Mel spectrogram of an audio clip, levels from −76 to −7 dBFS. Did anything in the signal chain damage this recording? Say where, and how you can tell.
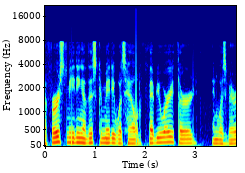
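Yes. The first fault is a block of digital silence at the driver or buffer stage. Short holes drop to silence at 0.53 s, 1.81 to 1.84 s and 2.96 s. The two 16 ms gaps and the 21 ms one fit the output buffer missing its deadline, the longer one matching a 1024-sample buffer. Unlike a network dropout, nothing is concealed or smeared. The audio simply stops dead and resumes abruptly.

The second fault is comfort noise in place of the background, from call processing. From 2.01 to 2.10 s and from 3.10 to 3.34 s, the background, sitting about 30 to 32 dB below the loudest passages, turns into a steady, detail-free hiss that differs in level by only about 1 and 2 dB. The likely cause is discontinuous transmission substituting synthetic noise during pauses. Unlike digital silence, these stretches never reach zero, just a change in texture. 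Through all of this the call codec's band stops at 8 kHz.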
